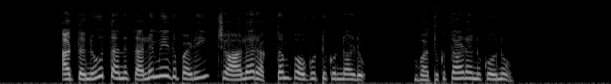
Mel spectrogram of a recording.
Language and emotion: Telugu, fearful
